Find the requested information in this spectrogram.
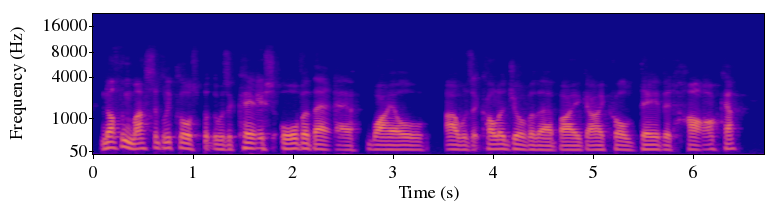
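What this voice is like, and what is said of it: Mixed, hard-to-place accent. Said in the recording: “this weird accent, because I've been moved all around ... nobody can tell where I'm from”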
